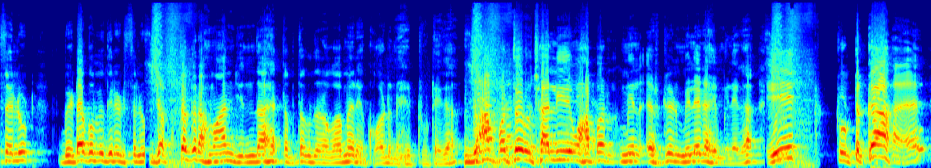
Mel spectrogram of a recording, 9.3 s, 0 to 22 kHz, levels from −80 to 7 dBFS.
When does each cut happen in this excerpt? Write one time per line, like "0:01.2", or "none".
0:01.5
0:04.6
0:07.6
